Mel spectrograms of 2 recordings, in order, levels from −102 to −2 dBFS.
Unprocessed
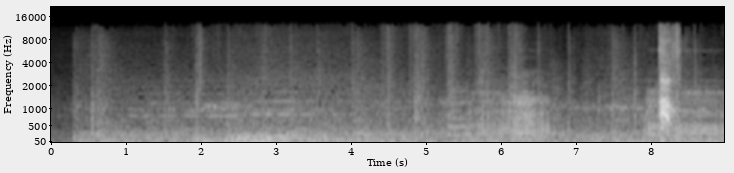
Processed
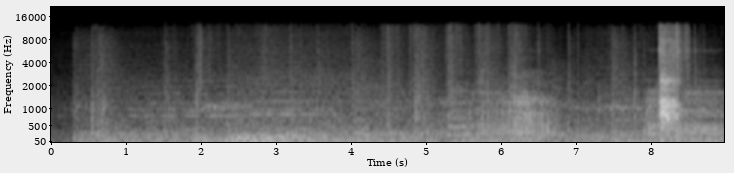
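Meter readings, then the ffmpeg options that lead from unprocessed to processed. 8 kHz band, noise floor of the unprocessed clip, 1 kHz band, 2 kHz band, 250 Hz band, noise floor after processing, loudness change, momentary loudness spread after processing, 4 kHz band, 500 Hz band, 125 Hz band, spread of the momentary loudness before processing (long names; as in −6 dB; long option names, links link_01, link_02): −6.5 dB, −40 dBFS, −6.5 dB, −6.5 dB, −6.5 dB, −46 dBFS, −6.5 dB, 18 LU, −6.5 dB, −6.5 dB, −6.5 dB, 16 LU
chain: -af "aecho=1:1:127:0.355,volume=-7dB"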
